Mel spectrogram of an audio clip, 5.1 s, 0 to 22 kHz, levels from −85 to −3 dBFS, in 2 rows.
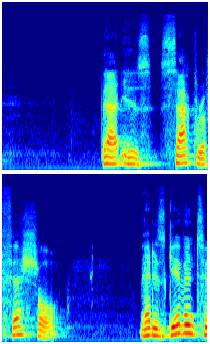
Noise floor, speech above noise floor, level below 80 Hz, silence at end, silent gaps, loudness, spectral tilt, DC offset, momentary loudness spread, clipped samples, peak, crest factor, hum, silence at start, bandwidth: -63 dBFS; 43 dB; -64 dBFS; 0 s; none; -22 LUFS; -7.5 dB/octave; under 0.1%; 14 LU; under 0.1%; -4 dBFS; 18 dB; none; 1.25 s; 14 kHz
